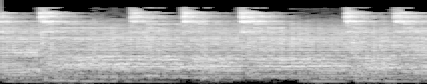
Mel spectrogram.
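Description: Harmonium playing the chords of a harinam (kirtan) melody, with voices singing along. A steady beat of high, bright strikes runs about three times a second.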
